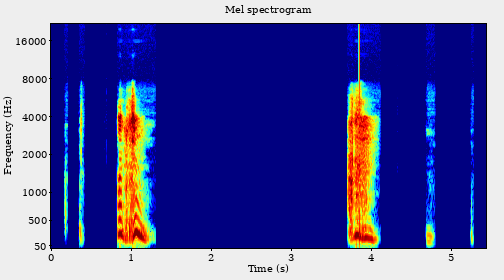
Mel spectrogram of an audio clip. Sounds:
Sneeze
